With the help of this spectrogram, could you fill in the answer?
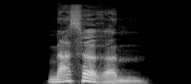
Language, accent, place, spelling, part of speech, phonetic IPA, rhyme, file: German, Germany, Berlin, nasserem, adjective, [ˈnasəʁəm], -asəʁəm, De-nasserem.ogg
- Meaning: strong dative masculine/neuter singular comparative degree of nass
